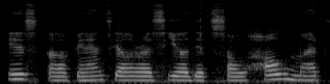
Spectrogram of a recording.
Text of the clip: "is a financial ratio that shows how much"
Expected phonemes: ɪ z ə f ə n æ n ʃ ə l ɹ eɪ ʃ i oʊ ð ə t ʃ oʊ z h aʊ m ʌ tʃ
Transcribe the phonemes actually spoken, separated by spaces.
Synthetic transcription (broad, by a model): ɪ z ə f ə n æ n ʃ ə l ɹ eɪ s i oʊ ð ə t s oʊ h aʊ m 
